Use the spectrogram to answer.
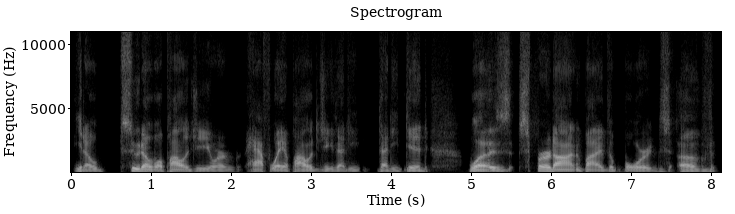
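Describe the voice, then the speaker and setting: A man co-hosting a political podcast, talking bluntly in casual chat with many halting restarts. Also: on the low side, no room sound, studio quality. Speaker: podcast co-host.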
